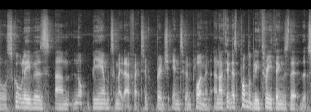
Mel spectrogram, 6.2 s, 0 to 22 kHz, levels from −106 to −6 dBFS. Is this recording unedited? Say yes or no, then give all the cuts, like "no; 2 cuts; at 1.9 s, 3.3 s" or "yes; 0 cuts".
yes; 0 cuts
